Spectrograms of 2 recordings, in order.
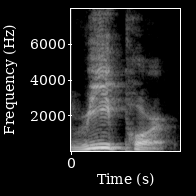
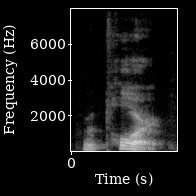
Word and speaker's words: report: report it's it's pronounced report which Sy the second the report it's the second one that's very important to notice which syllable has all of the Power okay yeah I started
